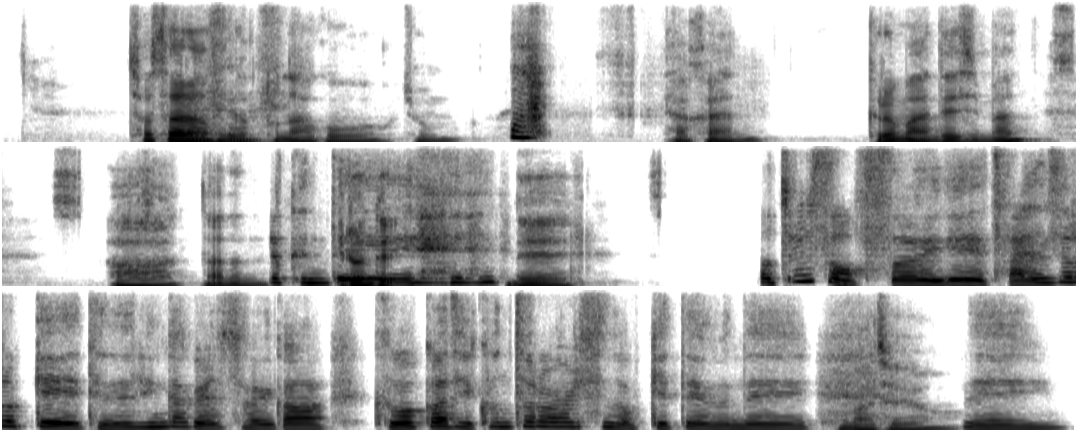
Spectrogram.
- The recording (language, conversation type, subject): Korean, unstructured, 누군가를 사랑하다가 마음이 식었다고 느낄 때 어떻게 하는 게 좋을까요?
- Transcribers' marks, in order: laughing while speaking: "아"; tapping; laugh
